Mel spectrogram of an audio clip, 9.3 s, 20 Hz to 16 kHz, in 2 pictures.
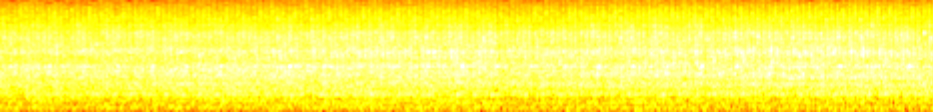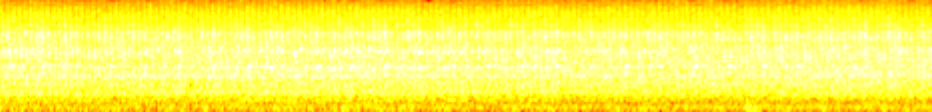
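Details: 2005 Sterling LT9513 diesel dump truck starting nicely and idling with an even, steady rumble and no knocks or misses; normal idle.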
